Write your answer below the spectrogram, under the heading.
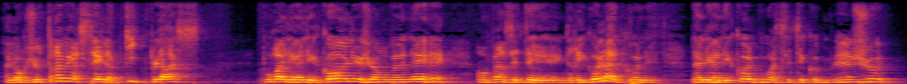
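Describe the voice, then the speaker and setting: A woman's voice: a little high, fairly even intonation, normal speed, mellow. Older woman, fond reminiscing. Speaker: retirement home resident. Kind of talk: recalling memories in an interview. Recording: roomy with music underneath.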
